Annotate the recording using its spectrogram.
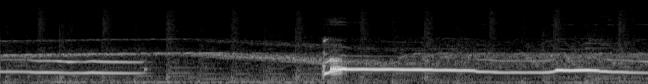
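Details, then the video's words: Former stray dog living near a hospital howls along with a passing ambulance siren: a steady drawn-out howl, a brief break, then a louder, longer wavering howl, with the siren's sliding tone audible behind. "Now He Howls at Every Ambulance"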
